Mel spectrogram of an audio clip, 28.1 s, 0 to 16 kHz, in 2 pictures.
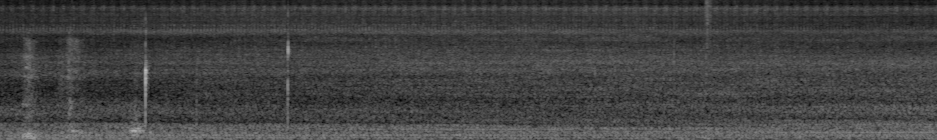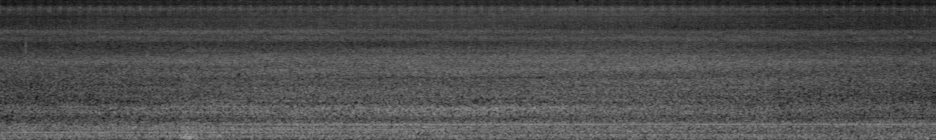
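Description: Lexus GS300's V6 engine idling steadily and faintly, with a few light clicks in the first few seconds.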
